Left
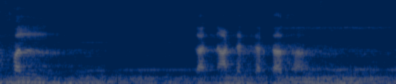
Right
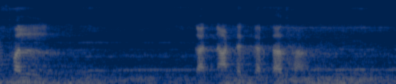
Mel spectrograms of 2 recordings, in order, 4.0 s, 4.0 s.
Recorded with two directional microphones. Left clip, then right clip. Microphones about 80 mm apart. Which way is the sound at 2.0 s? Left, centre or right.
Right.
